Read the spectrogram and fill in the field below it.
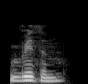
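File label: "rhythm", British English; The arts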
